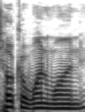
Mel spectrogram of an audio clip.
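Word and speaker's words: Hoka One One: out a few brands hookah 1-1 is how you say that yeah not even joking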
